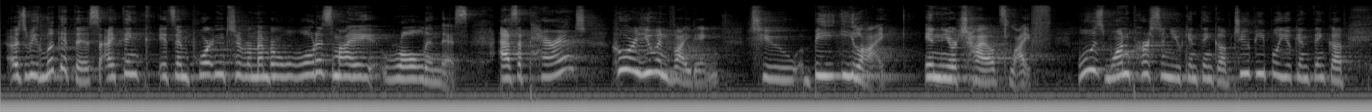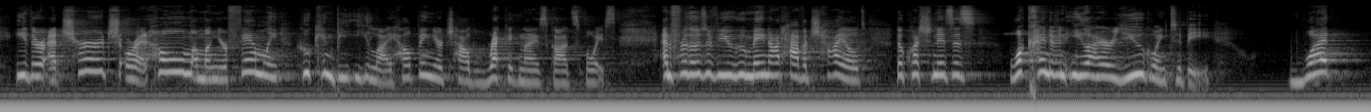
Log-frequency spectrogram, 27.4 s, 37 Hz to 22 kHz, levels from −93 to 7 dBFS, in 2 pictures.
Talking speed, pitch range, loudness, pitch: 200 wpm, 250-315 Hz, -34 LUFS, 280 Hz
